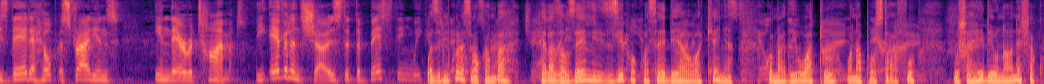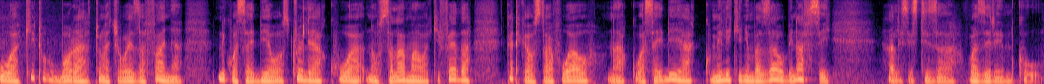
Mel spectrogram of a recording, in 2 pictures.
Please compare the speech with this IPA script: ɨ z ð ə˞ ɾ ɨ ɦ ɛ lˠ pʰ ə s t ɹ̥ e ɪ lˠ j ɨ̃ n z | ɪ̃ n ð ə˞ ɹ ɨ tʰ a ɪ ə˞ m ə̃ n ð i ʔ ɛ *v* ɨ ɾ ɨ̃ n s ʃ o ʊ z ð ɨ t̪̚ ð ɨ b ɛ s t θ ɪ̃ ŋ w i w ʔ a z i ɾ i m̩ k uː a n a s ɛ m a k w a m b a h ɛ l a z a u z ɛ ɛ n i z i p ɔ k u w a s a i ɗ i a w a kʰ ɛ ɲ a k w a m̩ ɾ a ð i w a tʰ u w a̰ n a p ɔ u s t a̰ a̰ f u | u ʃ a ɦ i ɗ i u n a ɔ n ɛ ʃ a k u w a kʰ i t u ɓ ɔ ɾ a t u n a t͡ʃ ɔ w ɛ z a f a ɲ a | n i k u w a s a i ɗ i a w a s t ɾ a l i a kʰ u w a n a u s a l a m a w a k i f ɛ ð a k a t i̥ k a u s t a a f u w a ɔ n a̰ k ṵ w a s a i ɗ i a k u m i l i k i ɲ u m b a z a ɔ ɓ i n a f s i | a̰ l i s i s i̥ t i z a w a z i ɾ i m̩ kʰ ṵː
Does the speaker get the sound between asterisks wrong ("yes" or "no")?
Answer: no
